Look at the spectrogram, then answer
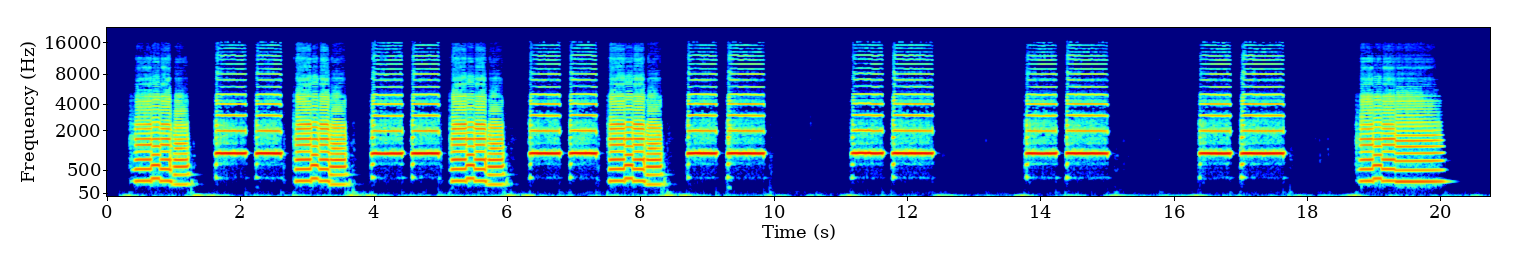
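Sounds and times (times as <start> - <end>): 
alto saxophone: 0.3 - 10.0, 11.1 - 12.6, 13.7 - 15.3, 16.3 - 17.8, 18.6 - 20.4.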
